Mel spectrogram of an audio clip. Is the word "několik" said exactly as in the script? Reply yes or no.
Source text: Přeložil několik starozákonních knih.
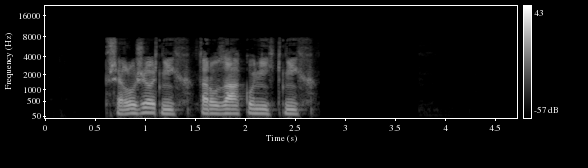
no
